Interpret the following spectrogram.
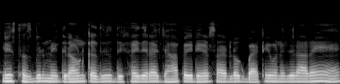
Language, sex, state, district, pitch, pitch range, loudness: Hindi, male, Jharkhand, Garhwa, 135 Hz, 130-140 Hz, -14 LUFS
